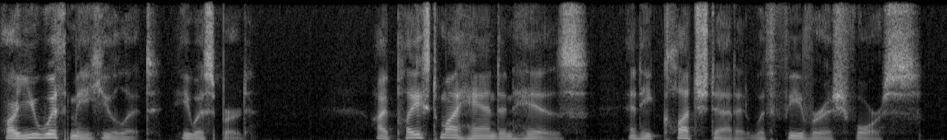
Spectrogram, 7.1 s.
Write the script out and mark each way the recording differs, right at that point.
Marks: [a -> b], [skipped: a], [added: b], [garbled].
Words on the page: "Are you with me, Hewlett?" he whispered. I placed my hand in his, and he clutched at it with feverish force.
"Are you with me, Hewlett?" he whispered. I placed my hand in his, and he clutched at it with feverish force.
